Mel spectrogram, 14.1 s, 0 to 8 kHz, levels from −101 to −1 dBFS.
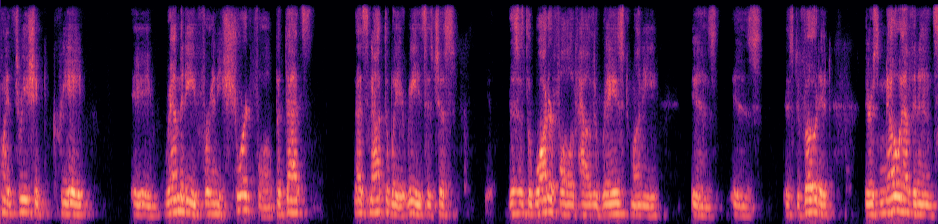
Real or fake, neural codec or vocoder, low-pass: fake; vocoder, 44.1 kHz, 128 mel bands every 512 samples, BigVGAN v2; 7.2 kHz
